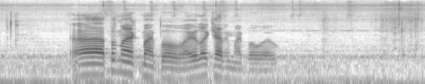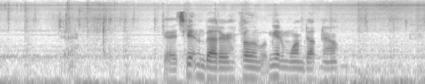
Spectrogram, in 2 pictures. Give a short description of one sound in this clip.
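A man speaks calmly and close to a microphone, in two short bursts.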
